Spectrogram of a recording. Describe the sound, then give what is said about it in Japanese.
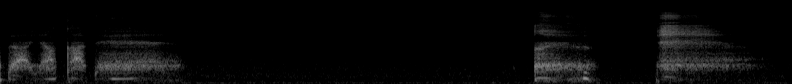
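A big, breathy yawn opens with a few short airy catches, then after a quiet pause two more long hushed exhalations follow, soft and airy with no speech. “あんちゃも大あくびだな。”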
